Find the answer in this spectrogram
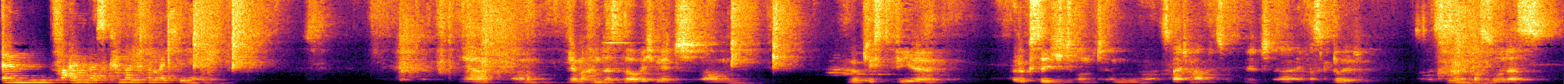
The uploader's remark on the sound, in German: Leider ist diese Folge geprägt von Soundproblemen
